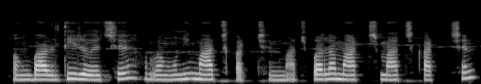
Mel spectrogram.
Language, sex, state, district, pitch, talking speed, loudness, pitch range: Bengali, female, West Bengal, North 24 Parganas, 225 Hz, 135 wpm, -19 LUFS, 215-250 Hz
